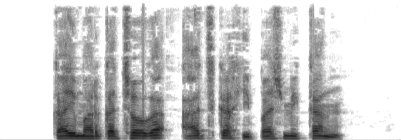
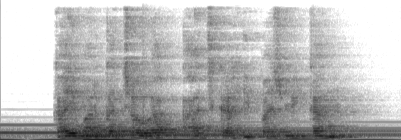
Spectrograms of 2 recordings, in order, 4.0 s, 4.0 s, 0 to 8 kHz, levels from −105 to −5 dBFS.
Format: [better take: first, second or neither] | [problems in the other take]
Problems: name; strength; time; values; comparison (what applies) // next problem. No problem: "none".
first | background sound (Piano); 1 dB below the speech // room echo; dies away in 0.8 s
